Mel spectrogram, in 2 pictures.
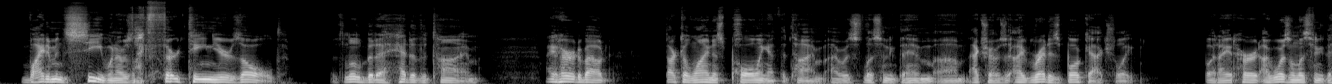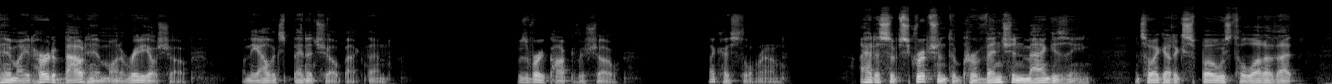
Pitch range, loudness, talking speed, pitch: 85-105 Hz, -19 LUFS, 210 wpm, 95 Hz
